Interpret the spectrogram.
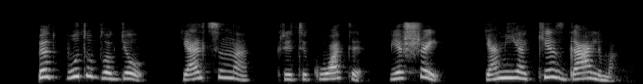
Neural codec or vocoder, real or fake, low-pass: none; real; 7.2 kHz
